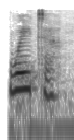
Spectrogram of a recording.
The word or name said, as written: weta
